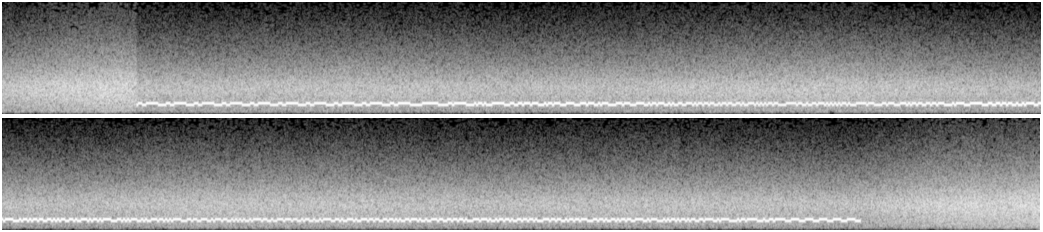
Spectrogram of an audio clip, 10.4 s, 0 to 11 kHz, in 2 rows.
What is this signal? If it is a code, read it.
NAVTEX (SITOR-B), 100 baud, 170 Hz shift, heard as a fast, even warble, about 1000 Hz centre, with radio static. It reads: ZCZC DL84 CONTAINER ADRIFT IN PSN 08-32N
